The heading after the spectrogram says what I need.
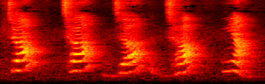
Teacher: इन वर्णों का उच्चारण स्थान करते समय हमारी जिह्वा तालु का स्पर्श करती है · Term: च वर्ग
